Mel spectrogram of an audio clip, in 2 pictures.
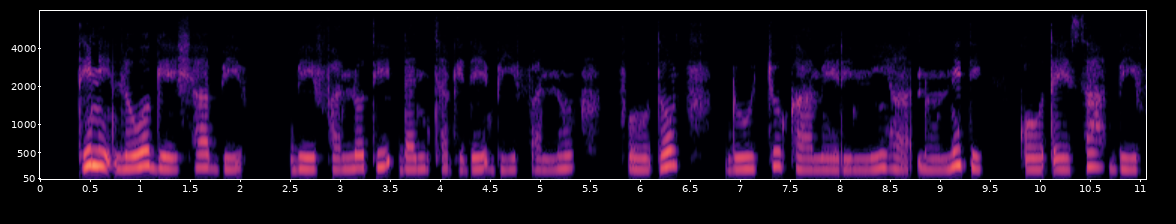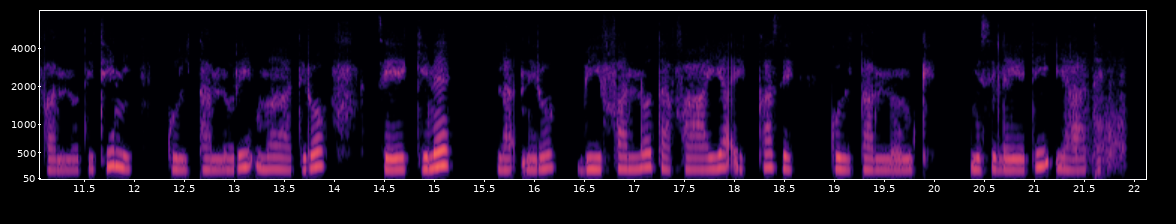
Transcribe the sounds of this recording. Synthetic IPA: t̪ɪnɪlɔwɔɡe̞ːʃːɐ | biːfːɐnːɔt̪ɪd̪ɐnt͡ʃːɐɡɛd̪ebiːfːɐnːɔ | foːt̪ɔd̪uːt͡ʃːʊkaːmeːɾɪnːiɦaːʔnoːnːɪt̪ɪ | kʼo̞ːt̪ʼe̞ːsːɐbiːfːɐnːɔt̪ɪt̪ʰɪn | kʊlt̪ɐnːɔɾɪmaːt̪ɪɾɔse̞ːkːɪnɛ | lɐʔːɪɾɔ | biːfːɐnːɔt̪ɐfaːjːɐ̰ʔɪ̰kːɐsɛ | kʊlt̪ɐnːɔŋkɛ̥ | mɪsɪle̞ːt̪ɪjaːt̪ɛ

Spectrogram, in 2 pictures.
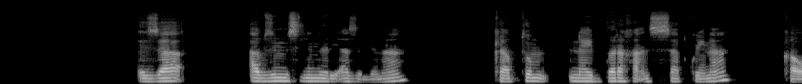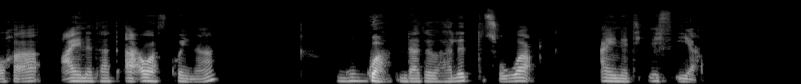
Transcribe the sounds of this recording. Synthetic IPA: ʔɨza | ʔaβzimɨslinɐɾiʔazɐlːɐna | kʰaβt̪ʰo̞m | najbɐɾɐxa̰ʔɨnsɨ̥sat̪kʰo̞jna | kʰaʔuxɐʔa | ʕajnɐt̪ʰat̪aʕwafkʰo̞jna | ɡuɡʷaɨnd̪at̪ʰɐβaɦalɐt̪ʰːɨt͡sʼɨwːaʕ | ʕajnɐt̪ʕifʔɨjːa

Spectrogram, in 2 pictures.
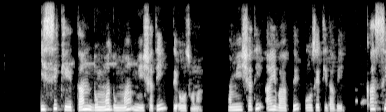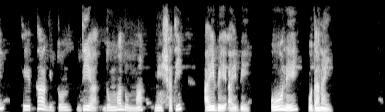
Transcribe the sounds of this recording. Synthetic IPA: ʔɪsːɪke̞ːt̪ːɐnd̪ʊmːɐd̪ʊmːɐmiːʃːɐt̪ɪd̪̥ɛʔo̞ːsɔnɐ̰ | hɐmiːʃːɐt̪ɪʔɐjbaːpːɛo̞ːsɛt̪ːɪd̪ɐbḛː | kʼɐsːɪ | ke̞ːt̪ːaːɡɪd̪ːɔnd̪ɪjɐd̪ʊmːɐd̪ʊmːɐmiːʃːɐt̪ɪ | ɐjbeːʔɐjbeː | ʔo̞ːne̞ː | ɔd̪ɐnɐj

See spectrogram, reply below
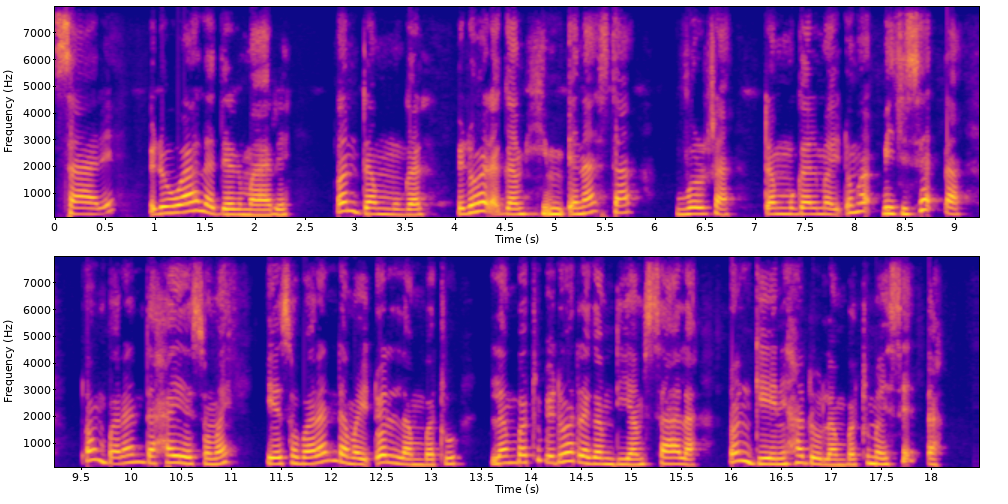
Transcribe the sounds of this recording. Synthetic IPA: saɾɛ | ɓɛɗɔwaladɛɾmaɾɛ | ɗɔndamːuɡal | ɓɛɗɔwaɗa̰ɡamhimɓɛnasta | vuɾta | d̥amːuɡalmajɗɔmhaɓːitisɛɗːa | ɗɔnbaɾandahajɛsɔmaj | jɛsɔbaɾandamajɗɔnlambatu | lambatuɓɛdɔwaɗaɡamdijamsaːla | ɗɔnɡeːnihadɔlambatumajsɛɗːa

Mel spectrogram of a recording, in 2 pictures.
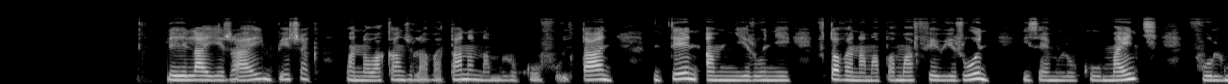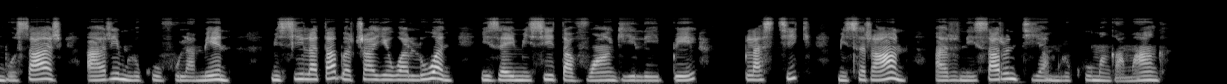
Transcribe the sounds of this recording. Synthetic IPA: leilaiɾajmipeʈ͡ʂakə̥ | manawakand͡ʒula̰va̰t̪ananəmilukuv̥ṵlut̪ani̥mit̪eniaminiɾunifi̥t̪ovanəmapəmafewiɾuni̥ | izajmilukumajnt̪i̥v̥ulumbosaɾi̥aɾimilukuv̥ulamenə | misilat̪abaʈ͡ʂəewaluani̥izajmisit̪avuaŋɡileib̥e | plast̪iki̥misiɾanu̥ | aɾinisaɾunid̪̥iamilukumaŋɡamaŋɡə̥

